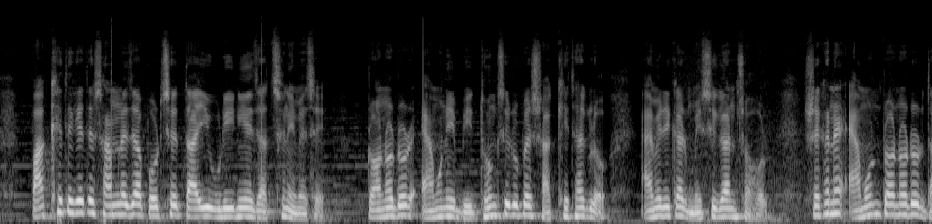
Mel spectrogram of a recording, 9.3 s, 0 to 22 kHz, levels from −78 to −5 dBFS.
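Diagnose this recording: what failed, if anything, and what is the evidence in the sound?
Four isolated clicks sit at 1.11, 2.62, 4.23 and 8.11 seconds. Each is a single sharp tick with no gap in the sound around it. On a spectrogram each shows as a thin vertical line. This is the signature of dropped samples, most likely at the driver or buffer stage. Well under a millisecond of audio goes missing each time. The waveform jumps straight to a later value, and that step is the click.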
